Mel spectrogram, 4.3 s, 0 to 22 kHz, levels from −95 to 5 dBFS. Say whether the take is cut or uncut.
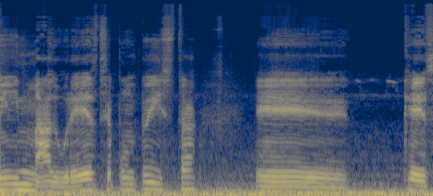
cut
